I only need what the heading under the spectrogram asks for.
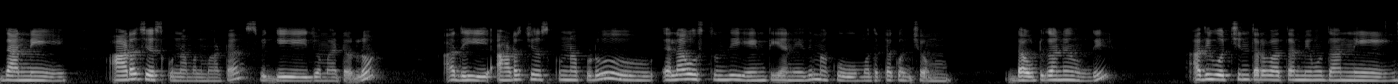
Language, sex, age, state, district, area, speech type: Telugu, female, 30-45, Telangana, Medchal, rural, spontaneous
